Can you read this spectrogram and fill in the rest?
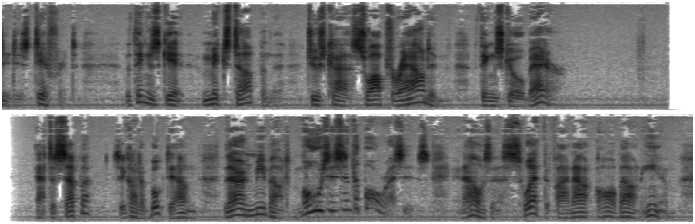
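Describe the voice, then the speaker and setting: A man's voice: medium pitch, bright, forceful tone, slight background noise, poor audio. A man performing a dramatic monologue as a folksy, plain-spoken boy. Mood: musing, dismissive. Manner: drawling, folksy, ungrammatical storytelling.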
